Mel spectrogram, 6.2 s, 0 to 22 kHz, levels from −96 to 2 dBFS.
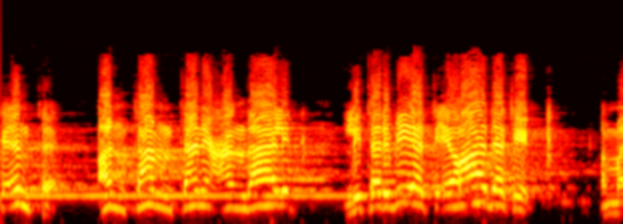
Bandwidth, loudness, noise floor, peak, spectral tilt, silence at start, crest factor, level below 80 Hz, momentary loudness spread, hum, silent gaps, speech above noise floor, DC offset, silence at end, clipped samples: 10.5 kHz; -16 LUFS; -43 dBFS; -4 dBFS; -2 dB/octave; 0 s; 14 dB; -80 dBFS; 15 LU; none; none; 26 dB; under 0.1%; 0 s; under 0.1%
